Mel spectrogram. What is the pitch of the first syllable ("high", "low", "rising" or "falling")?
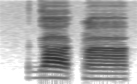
falling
